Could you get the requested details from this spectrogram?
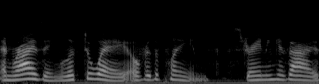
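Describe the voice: The clip offers plain reading aloud, its pitch variation ordinary.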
